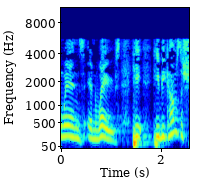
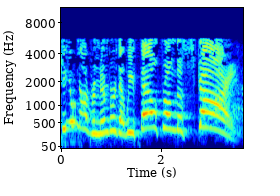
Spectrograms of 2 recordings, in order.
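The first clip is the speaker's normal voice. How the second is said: boisterous, loud dramatic delivery, higher and louder; 8 semitones higher, 6 dB louder than usual. Asking whether the trip is forgotten: boisterous, dramatic voice. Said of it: "I have a boisterous voice sometimes".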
